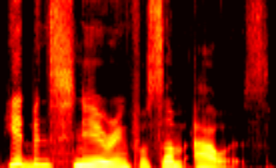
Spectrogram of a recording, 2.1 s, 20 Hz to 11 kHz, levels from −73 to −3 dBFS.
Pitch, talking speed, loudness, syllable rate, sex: 250 Hz, 205 wpm, -16 LUFS, 4.3 syllables/s, female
